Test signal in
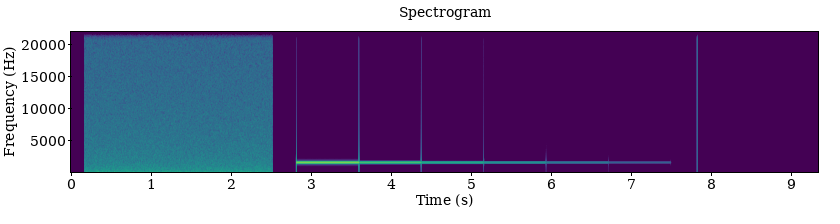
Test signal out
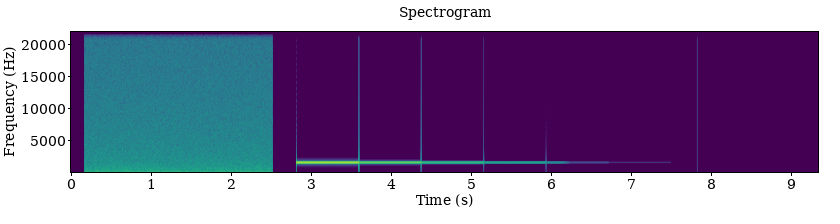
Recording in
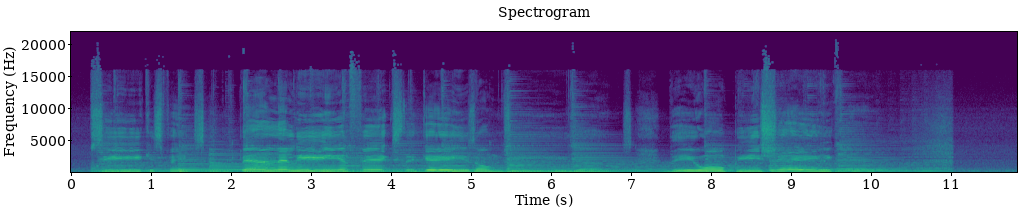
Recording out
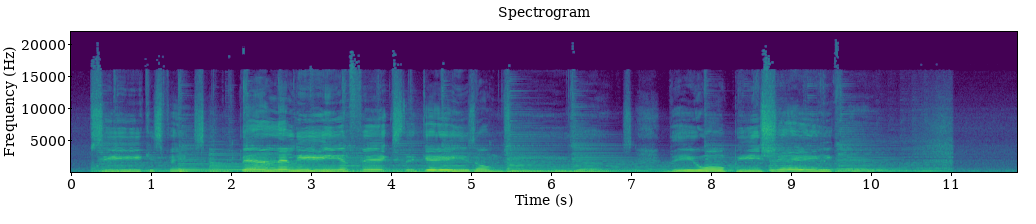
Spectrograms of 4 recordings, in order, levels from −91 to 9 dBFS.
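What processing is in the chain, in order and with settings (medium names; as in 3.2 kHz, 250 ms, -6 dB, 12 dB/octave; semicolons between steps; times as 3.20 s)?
gate with hold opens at -48 dBFS, hold 195 ms, range -23 dB; trim +7 dB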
